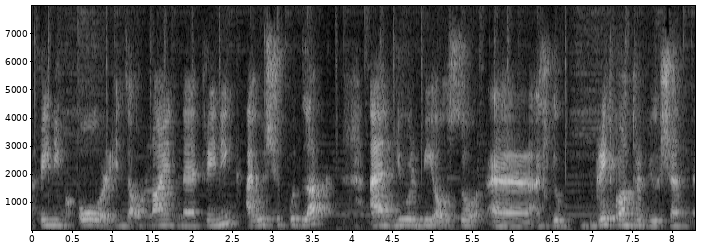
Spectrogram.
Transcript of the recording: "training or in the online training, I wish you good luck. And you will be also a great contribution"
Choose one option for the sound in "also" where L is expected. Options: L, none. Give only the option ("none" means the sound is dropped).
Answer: L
